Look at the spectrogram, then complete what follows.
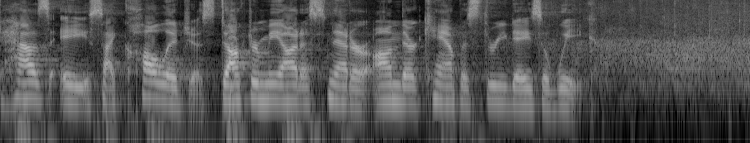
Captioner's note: applause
